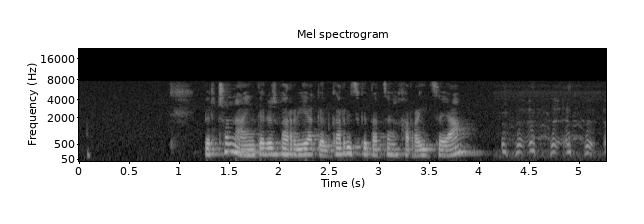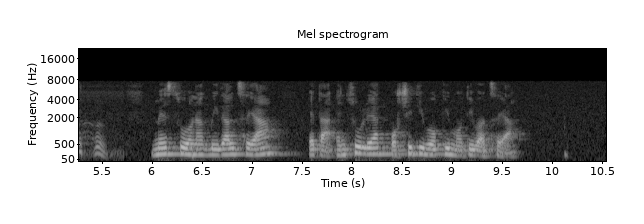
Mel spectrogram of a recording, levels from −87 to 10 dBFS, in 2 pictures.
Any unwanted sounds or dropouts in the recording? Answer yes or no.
yes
